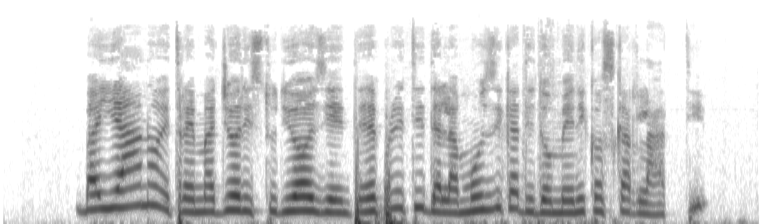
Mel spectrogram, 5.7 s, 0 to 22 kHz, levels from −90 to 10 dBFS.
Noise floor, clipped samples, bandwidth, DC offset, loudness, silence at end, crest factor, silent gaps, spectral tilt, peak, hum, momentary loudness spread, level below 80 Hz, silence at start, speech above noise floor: -69 dBFS; under 0.1%; 13.5 kHz; under 0.1%; -23 LUFS; 0.4 s; 18 dB; none; -5.5 dB/octave; -4 dBFS; none; 11 LU; -36 dBFS; 0.6 s; 46 dB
